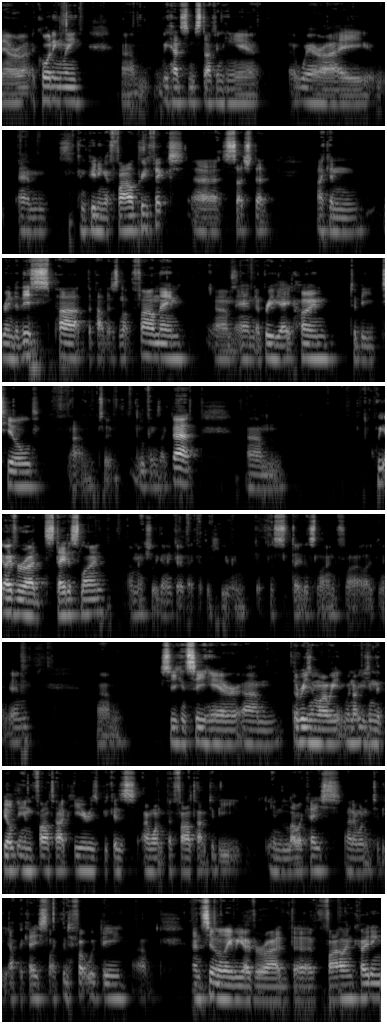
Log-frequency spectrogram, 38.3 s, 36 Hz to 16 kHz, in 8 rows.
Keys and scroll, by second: 1.3-2.2 typing, 3.4 typing, 5.1 shift+v, 15.2 Escape, 15.5 Escape, 15.6 Escape, 15.8-17.6 typing, 20.2-22.7 typing, 20.5 ctrl+k, 24.3 Return, 27.1-28.5 typing, 35.9 j, 36.9 Escape, 37.0 typing, 37.7 ctrl+h.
